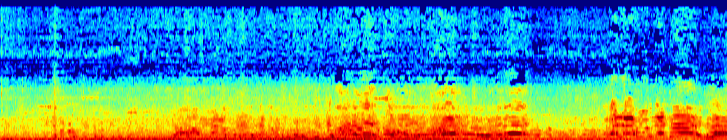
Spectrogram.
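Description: Several voices calling out over one another, a crowd's hubbub, over a steady low rumble; the voices come in about three seconds in and are busiest in the second half.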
